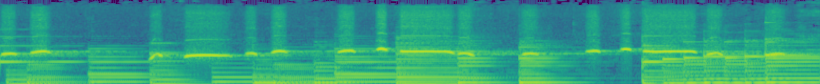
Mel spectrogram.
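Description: Upbeat backing music: a whistled tune over bass, chords and a drum beat.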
